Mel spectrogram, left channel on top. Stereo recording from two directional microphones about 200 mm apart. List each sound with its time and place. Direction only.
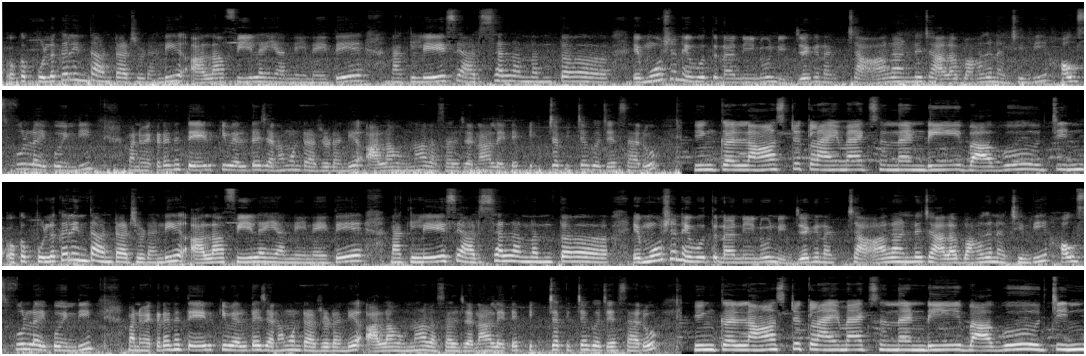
0.0 s speech: 40° right (ahead or behind)
17.7 s speech: 20° right (ahead or behind)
